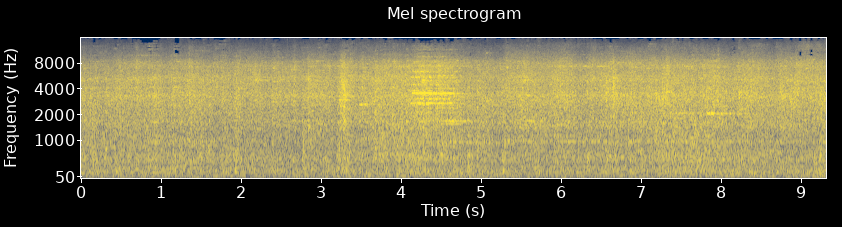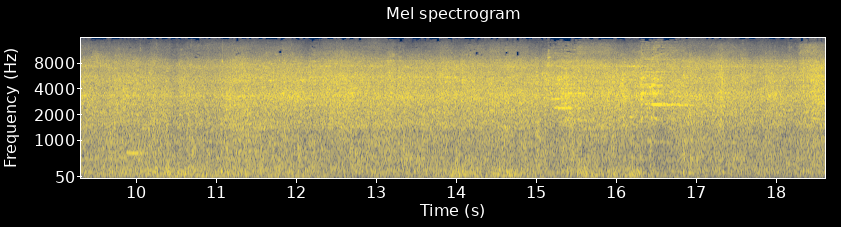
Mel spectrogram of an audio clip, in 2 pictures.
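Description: Gondola wagons of a long freight train rolling past, wheels clattering over rail joints and points, with brief high wheel squeals about four seconds in and again near the end.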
